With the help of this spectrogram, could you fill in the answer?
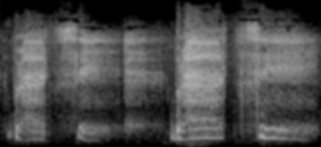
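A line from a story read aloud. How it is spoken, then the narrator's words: Whispering. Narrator (Russian): шептал им косой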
